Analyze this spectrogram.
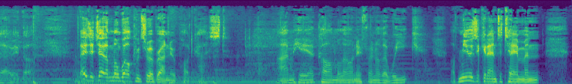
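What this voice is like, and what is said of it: Northern English accent. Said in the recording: “that northern accent... It's nice... there's just something nice and welcoming... It's a nice bounce”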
